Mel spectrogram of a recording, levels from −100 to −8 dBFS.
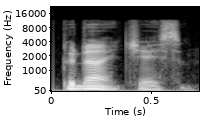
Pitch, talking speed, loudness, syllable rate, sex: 105 Hz, 245 wpm, -19 LUFS, 6.2 syllables/s, male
